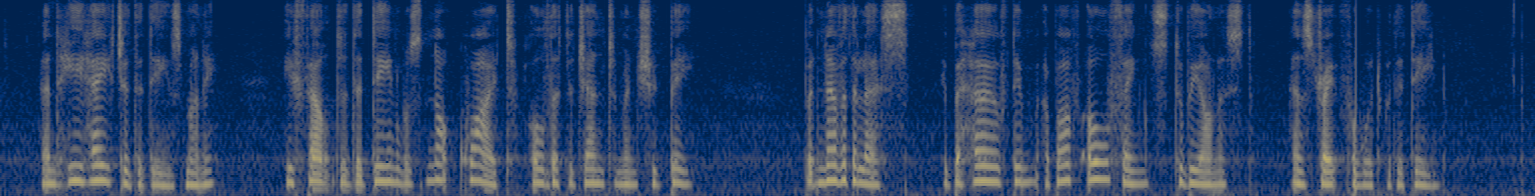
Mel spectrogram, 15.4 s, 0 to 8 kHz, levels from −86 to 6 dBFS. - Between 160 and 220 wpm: No, average, 140 wpm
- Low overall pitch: No, high, 200 Hz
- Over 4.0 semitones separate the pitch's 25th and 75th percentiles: No, average, 3.6 semitones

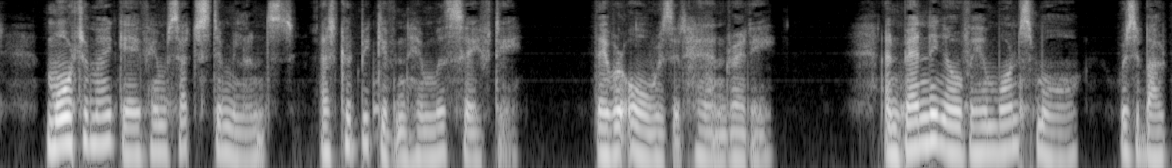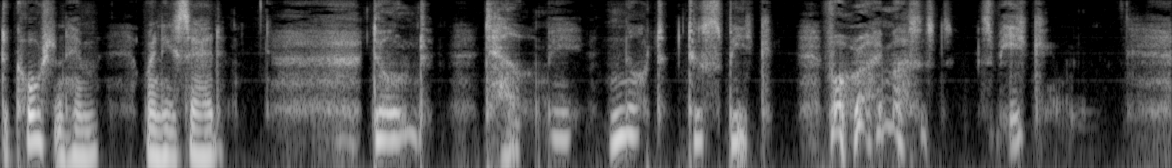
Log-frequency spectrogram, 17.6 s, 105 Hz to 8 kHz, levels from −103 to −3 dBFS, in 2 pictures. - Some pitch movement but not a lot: No, wide, 6.3 semitones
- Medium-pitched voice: Yes, medium, 155 Hz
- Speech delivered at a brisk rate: No, average, 145 wpm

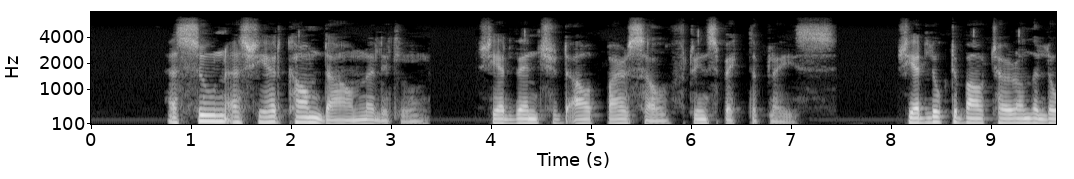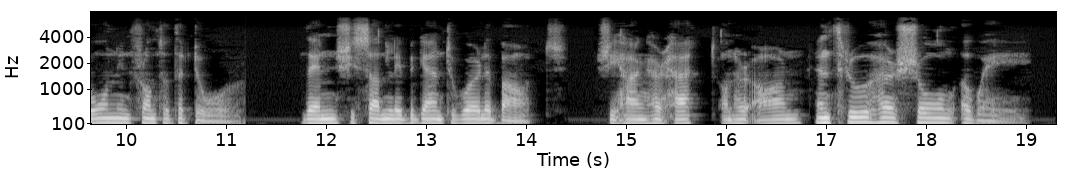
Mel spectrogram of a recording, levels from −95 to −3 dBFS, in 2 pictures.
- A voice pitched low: Yes, low, 110 Hz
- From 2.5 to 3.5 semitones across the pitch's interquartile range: Yes, average, 2.9 semitones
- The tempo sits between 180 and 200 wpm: No, average, 160 wpm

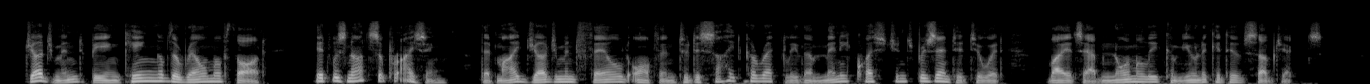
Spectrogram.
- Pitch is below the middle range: Yes, low, 110 Hz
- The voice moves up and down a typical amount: No, wide, 6.7 semitones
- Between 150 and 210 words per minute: No, slow, 135 wpm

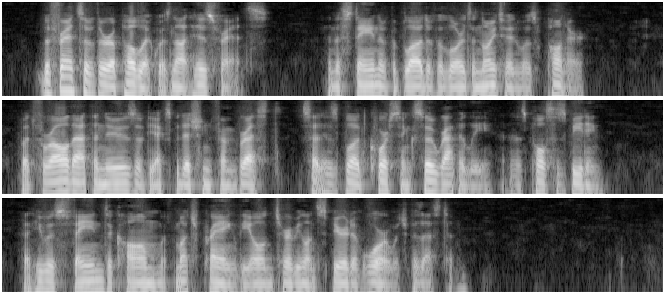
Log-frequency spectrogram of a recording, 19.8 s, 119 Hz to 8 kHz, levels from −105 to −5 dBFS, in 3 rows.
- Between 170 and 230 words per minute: Yes, average, 185 wpm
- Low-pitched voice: Yes, very low, 95 Hz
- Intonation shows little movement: Yes, narrow, 2.0 semitones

